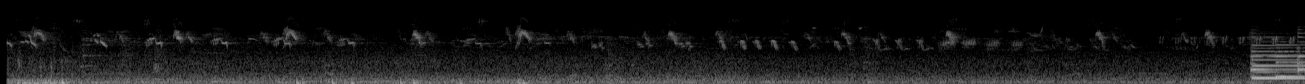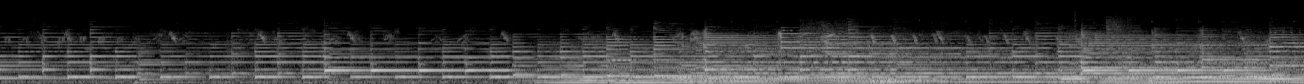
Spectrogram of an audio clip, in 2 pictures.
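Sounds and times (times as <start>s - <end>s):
small birds chirping: 0.1s - 26.0s
plucked string melody: 12.5s - 26.0s.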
